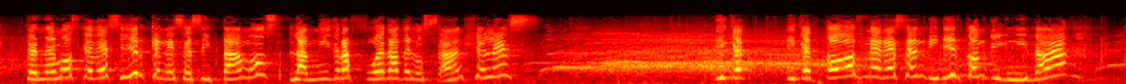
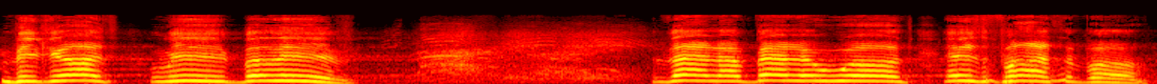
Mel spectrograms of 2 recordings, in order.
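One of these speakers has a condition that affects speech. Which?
The second: ALS; diagnosed 2 years ago, paralysis spreading through whole body; weak voice.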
